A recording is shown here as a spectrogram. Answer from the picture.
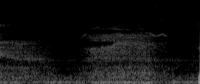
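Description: A faint breath lasting about a second, over low room noise.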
